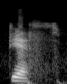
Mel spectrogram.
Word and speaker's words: diez: And again, that's a good example of when it doesn't buzz, right? It's just an S sound. Diez.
